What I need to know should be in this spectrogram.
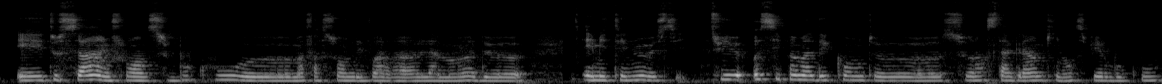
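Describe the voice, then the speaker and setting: Someone speaks very slowly in an Italian accent. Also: woman. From Italy. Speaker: social media manager and copywriter. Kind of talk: interview answer. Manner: hesitant, many filler sounds.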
